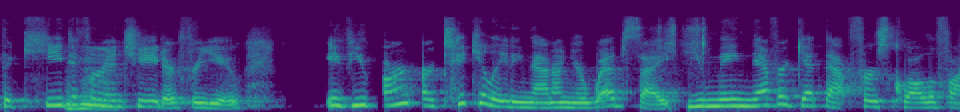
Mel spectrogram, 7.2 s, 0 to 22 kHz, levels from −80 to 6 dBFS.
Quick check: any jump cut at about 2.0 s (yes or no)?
yes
